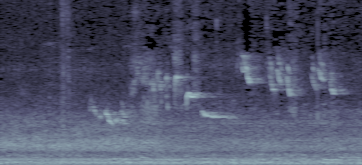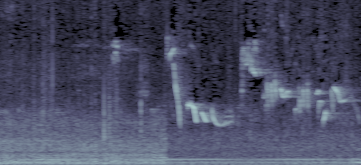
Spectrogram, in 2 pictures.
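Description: Small songbirds singing: a string of short, high chirps and quick falling whistles, busier in the last couple of seconds.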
